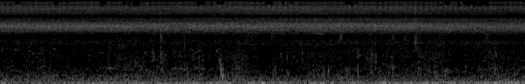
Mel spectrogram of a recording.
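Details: Continuous high-pitched cicada drone at Nara Park, Japan, on a clear day by grassy slopes with tame deer nearby; an even, shimmering hiss holds throughout over a soft low rumble.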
